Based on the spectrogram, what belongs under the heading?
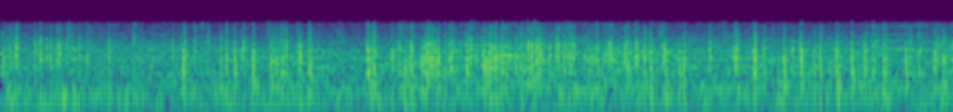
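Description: Fireworks crackling: a dense, unbroken run of rapid sharp pops from many small crackling stars bursting at once.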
